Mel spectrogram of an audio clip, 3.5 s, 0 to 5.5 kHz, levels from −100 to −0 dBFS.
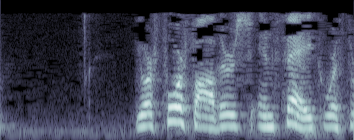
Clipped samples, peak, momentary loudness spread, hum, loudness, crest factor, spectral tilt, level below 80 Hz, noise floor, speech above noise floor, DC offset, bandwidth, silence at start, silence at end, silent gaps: under 0.1%; -2 dBFS; 8 LU; none; -19 LUFS; 18 dB; -10.5 dB/octave; -58 dBFS; -56 dBFS; 37 dB; under 0.1%; 4.5 kHz; 1.35 s; 0 s; none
